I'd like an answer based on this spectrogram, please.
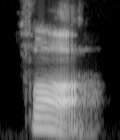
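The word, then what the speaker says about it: phở: Pho is pronounced "fuh".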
